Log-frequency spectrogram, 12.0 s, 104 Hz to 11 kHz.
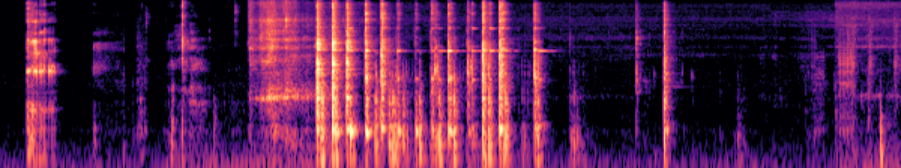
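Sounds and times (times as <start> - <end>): utensil clinking on a plate: 2.3 - 7.4.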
